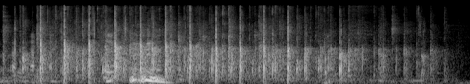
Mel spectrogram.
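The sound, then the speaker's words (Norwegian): An audience breaks into applause, a dense patter of many hands clapping at a steady level before tapering off, with a few voices and brief cheering mixed in. “Jeg syns, jeg syns det fortjener en applaus.”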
